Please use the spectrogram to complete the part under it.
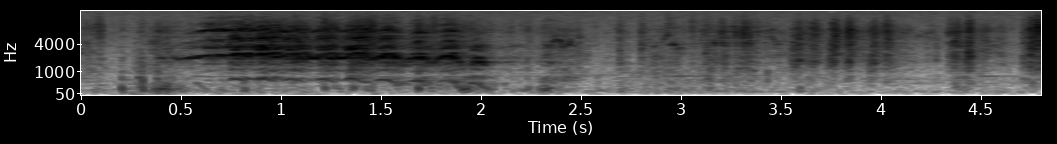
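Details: A Paint horse at a Lusitano horse stud gives a loud, high whinny lasting about a second and a half. It wavers and then fades, followed by scattered hoof clip-clops and knocks.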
